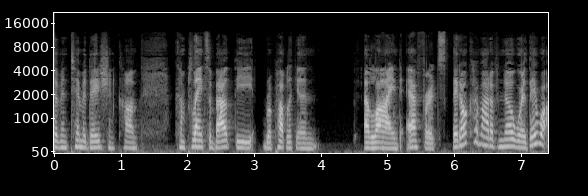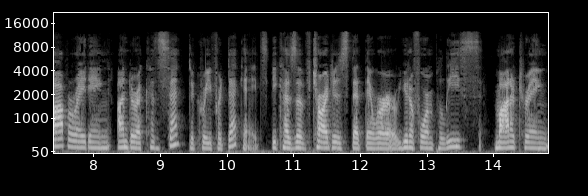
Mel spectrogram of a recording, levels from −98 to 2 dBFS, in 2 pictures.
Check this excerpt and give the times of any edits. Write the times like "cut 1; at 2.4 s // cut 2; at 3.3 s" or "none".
cut 1; at 7.1 s // cut 2; at 10.6 s // cut 3; at 13.8 s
